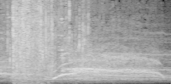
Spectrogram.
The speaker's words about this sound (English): The Red Viper, whose head exploded. Gonna smash their head in like this!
